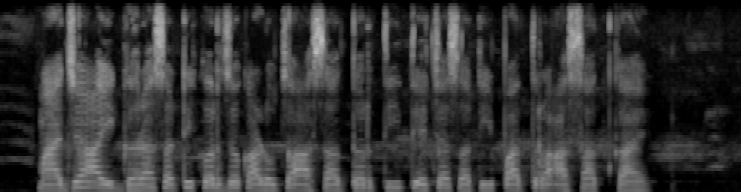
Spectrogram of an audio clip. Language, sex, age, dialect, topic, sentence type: Marathi, female, 25-30, Southern Konkan, banking, question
